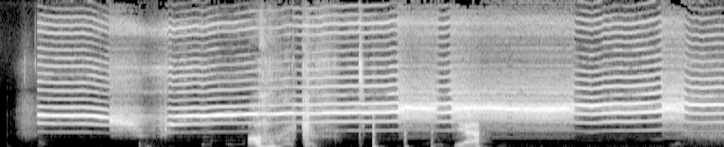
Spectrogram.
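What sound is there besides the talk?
giant screaming frog scream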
